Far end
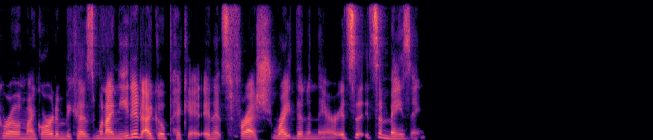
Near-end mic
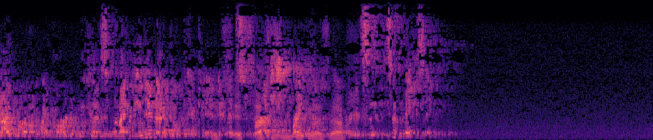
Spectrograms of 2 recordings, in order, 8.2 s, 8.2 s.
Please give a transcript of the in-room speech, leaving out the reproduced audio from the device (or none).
it's it's absolutely ridiculous, uh,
